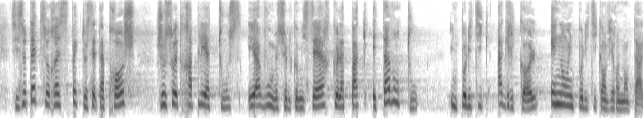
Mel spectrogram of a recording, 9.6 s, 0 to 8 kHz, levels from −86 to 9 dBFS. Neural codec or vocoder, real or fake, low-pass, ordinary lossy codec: none; real; none; none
